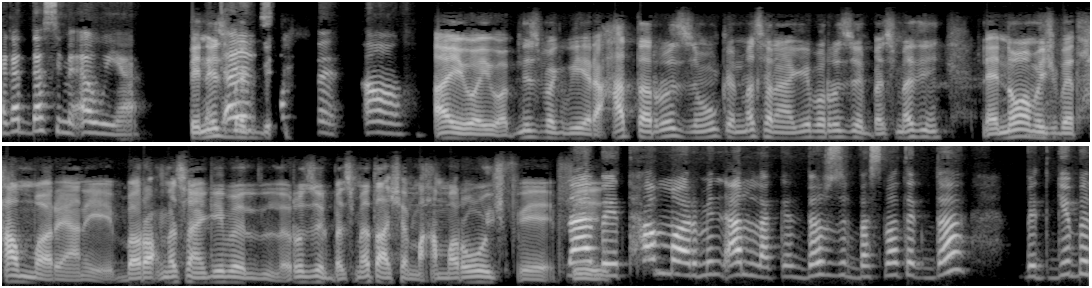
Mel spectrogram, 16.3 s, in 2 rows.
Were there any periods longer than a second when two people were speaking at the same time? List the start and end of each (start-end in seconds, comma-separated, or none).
none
